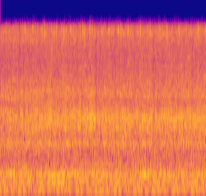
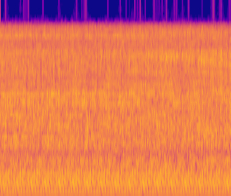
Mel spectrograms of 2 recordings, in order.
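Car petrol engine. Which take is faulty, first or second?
second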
